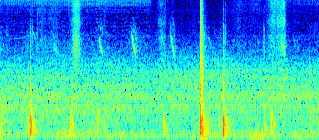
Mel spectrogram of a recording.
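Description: A pickup truck's cab door being shut and opened, with sharp latch clunks and thuds. The loudest comes about four seconds in, with another just after it and a smaller one near the start.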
